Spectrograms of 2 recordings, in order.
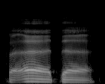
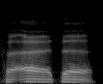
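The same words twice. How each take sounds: No difference in how they are said.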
